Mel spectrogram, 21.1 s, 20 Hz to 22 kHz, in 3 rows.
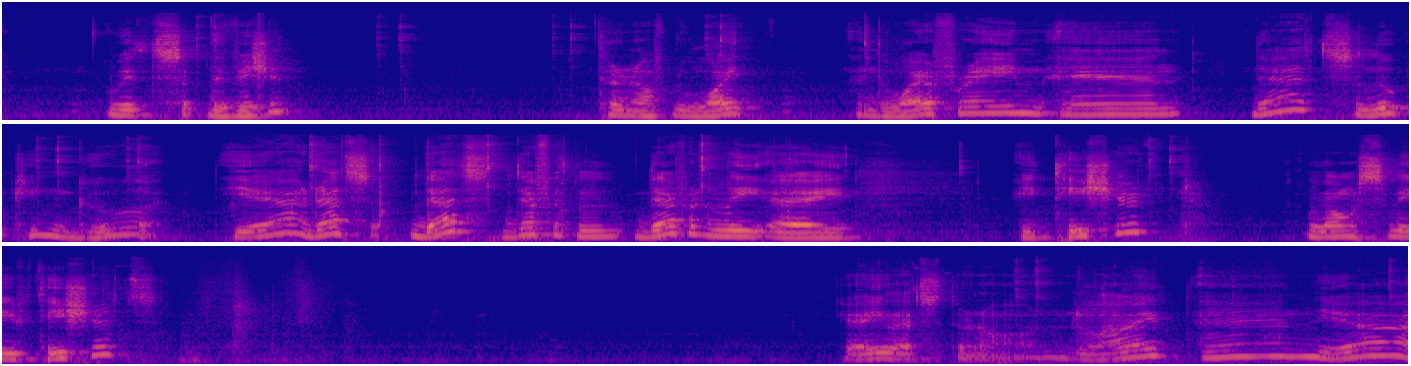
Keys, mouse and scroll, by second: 1.8 click, 2.7-5.4 drag, 5.4-6.2 middle drag, 6.2 scroll down 1, 7.1 click, 7.6 click, 7.8-8.6 scroll down 2, 8.6-11.4 shift+middle drag, 11.4-13.3 scroll up 1, 13.3 click, 19.1 click, 19.6 scroll down 1, 19.9-20.3 middle drag, 20.3 scroll up 2, 20.9 click.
